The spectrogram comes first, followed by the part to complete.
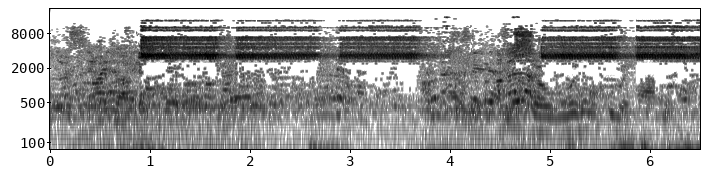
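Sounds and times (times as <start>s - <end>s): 
people talking and murmuring: 0.0s - 6.5s
loud steady electronic fire alarm buzzer: 0.9s - 3.9s, 4.8s - 6.5s.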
